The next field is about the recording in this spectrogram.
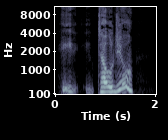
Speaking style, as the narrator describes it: he stammered

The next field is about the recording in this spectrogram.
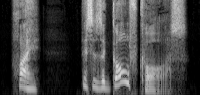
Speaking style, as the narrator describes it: I cried

